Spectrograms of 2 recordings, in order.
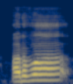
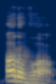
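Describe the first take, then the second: First: Arwa called out higher and louder; emphatic repeat. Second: Said in the usual way. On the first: Shown as a demonstration. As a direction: announce Arwa with a lifted, loud voice. (اروا اونچی اور بلند آواز میں)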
